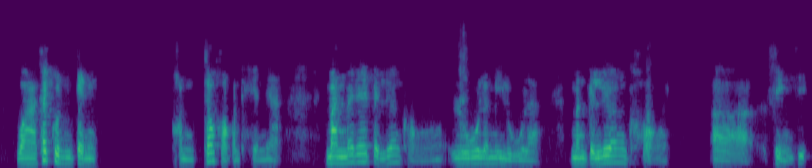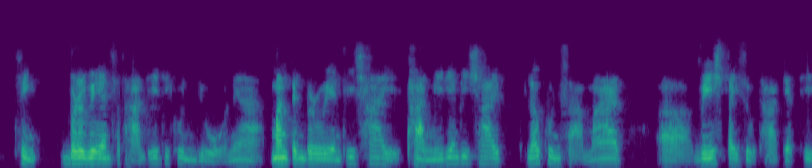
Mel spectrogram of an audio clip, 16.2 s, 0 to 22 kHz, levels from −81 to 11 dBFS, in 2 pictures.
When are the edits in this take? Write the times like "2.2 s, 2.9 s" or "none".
10.8 s, 12.2 s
